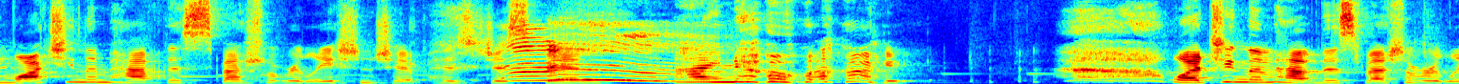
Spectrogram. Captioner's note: laughs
